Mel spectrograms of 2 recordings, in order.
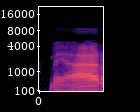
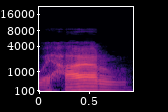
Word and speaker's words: Behar: Así es, pues hoy vamos a estudiar la porción de la Torá llamada Bear o Bejar, pues hay diferentes formas de pronunciarlo.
